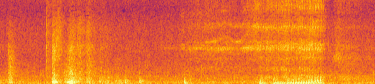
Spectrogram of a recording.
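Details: Snoring: a sleeping male dog that snores like a human gives rough, rattling snores on sleep breaths, two or three over a few seconds in a quiet room.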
